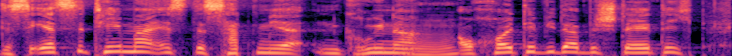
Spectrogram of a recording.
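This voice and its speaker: This man's dark, mellow tone comes through a dry, close sound with no echo. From Germany, Bavaria, moved around a lot. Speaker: political candidate and musician. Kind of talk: interview chat.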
